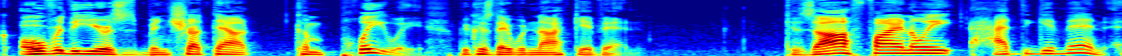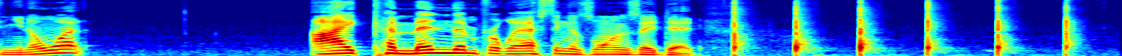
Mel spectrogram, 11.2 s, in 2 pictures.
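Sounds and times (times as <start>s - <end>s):
speech: 0.1s - 3.3s, 4.0s - 6.2s, 7.2s - 9.4s
single person clapping: 9.2s - 11.2s.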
